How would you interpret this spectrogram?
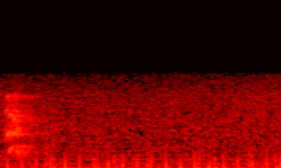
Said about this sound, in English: I'm going to set the recorder farther away because they get a little loud on this, and the dog is pretty loud.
